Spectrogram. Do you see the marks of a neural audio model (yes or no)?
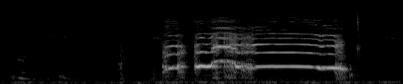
no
